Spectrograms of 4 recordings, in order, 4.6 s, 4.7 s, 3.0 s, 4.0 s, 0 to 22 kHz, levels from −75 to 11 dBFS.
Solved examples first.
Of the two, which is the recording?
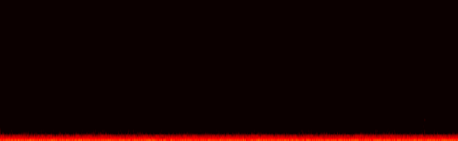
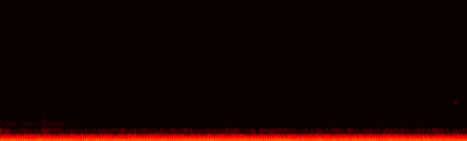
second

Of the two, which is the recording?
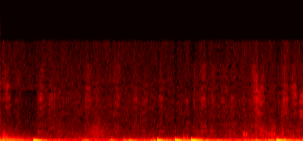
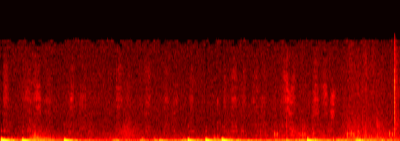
first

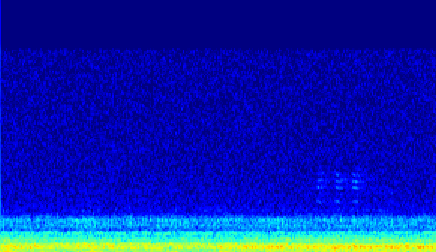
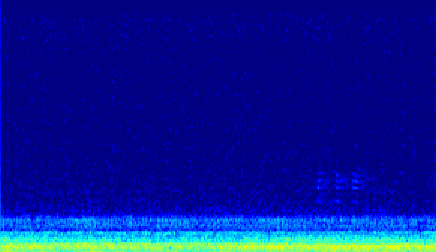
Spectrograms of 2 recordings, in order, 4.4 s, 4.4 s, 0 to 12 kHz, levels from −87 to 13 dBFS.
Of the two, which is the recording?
first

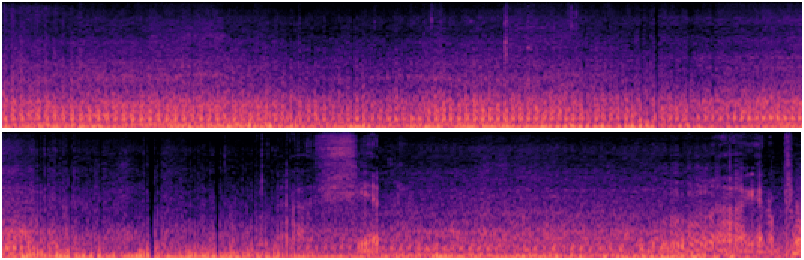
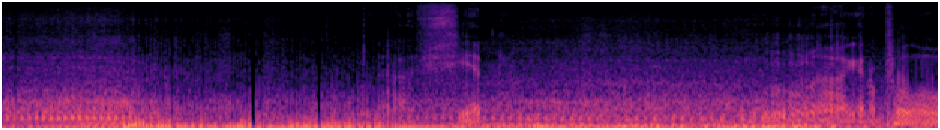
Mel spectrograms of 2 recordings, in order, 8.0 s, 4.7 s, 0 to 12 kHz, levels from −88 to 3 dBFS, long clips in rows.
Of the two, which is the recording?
second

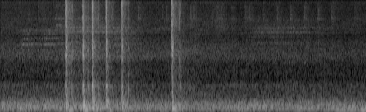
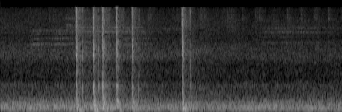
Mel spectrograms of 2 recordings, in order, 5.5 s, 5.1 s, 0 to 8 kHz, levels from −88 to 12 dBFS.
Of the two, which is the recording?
second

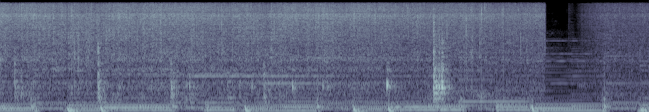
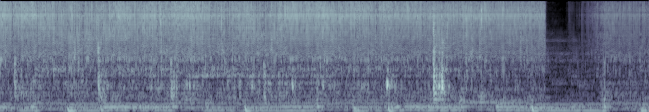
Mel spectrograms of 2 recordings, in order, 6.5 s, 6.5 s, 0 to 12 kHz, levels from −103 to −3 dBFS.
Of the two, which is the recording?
first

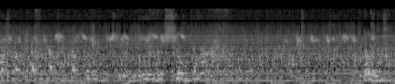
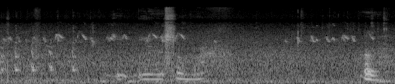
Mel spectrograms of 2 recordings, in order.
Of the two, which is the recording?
second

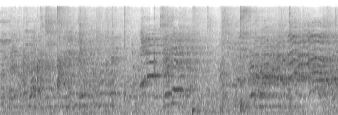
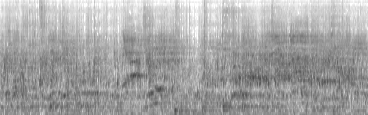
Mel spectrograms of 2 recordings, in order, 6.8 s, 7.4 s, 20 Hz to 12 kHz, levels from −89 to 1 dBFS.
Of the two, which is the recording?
first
